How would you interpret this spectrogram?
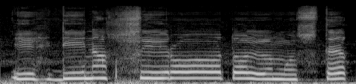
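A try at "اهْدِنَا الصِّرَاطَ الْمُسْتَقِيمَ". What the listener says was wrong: Pertama tinggal di huruf sode. Sodenya tebal. Ya Bunda masih si. Huruf tebal itu dia punya sifat yang namanya isti'la. Isti'la itu artinya pangkal lidah kita diangkat. Si. Coba Bunda ikuti saya. Si. Yang itu lagi. Dorong lagi lidahnya ke dalam, angkat lagi, rasakan. Si.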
